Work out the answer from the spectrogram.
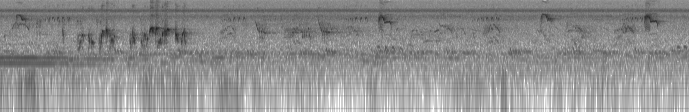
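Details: In Sri Lanka, a White-browed bulbul gives a burst of loud, jumbled chattering notes, among scattered high chirps from other birds and a steady high insect-like hiss.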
